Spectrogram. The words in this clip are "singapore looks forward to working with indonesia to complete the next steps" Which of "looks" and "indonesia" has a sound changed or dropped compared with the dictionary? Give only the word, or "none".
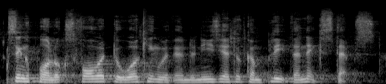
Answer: indonesia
